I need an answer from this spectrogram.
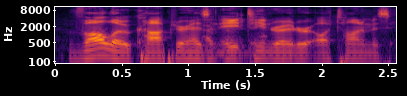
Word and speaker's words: Volocopter: Bell big helicopter manufacturer vilasa Copts Arvelo the how do you say that whoa copter volocopter has an 18 rotor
